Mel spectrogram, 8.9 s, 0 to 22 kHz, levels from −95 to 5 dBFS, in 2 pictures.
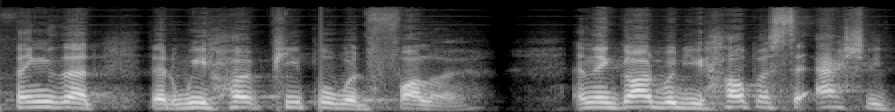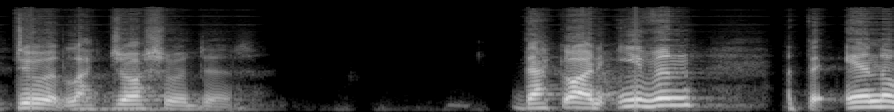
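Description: At 1.60, 2.61, 3.62, 4.62, 5.63, 7.64 and 8.65 s, a gap between chunks inserts 7 ms of silence where 1 s blocks join. Each is heard as a hard-edged dropout, seen as a blank vertical stripe on a spectrogram and a flat notch in the waveform.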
